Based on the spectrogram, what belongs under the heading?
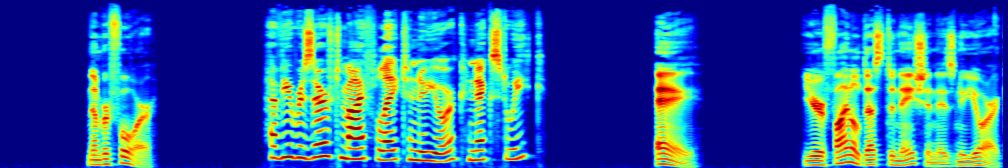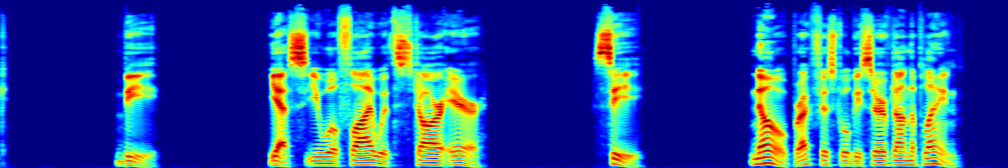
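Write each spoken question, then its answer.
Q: Have you reserved my flight to New York next week?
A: B: Yes, you will fly with Star Air.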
